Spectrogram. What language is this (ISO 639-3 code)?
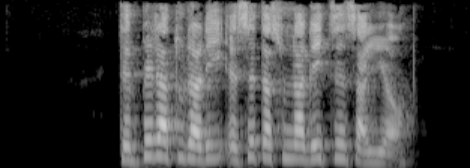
eus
